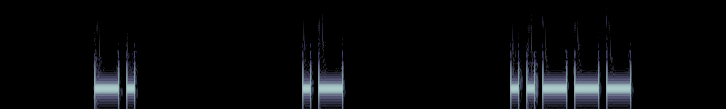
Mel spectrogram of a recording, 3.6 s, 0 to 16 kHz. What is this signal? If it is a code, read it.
Morse code, heard as a keyed tone, about 30 wpm, spaced as for 9 wpm, 700 Hz. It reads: NA2
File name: 081 Lesson 14e - Number 2 - Three Characters 30wpm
